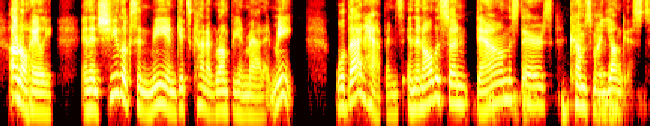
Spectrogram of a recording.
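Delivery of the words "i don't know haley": put-on, very short, snapped-off delivery. Retelling snapping at a daughter while grumpy: imitating own curt snap. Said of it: "That's all tone".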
